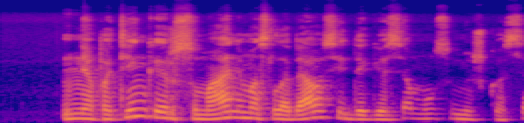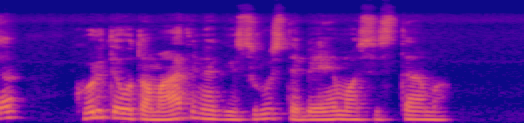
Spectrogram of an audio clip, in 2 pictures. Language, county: Lithuanian, Vilnius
